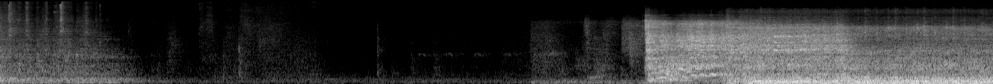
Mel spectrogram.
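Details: Buick 401 Nailhead V8, freshly rebuilt second time and reinstalled, oil and fuel primed, first start: runs down and quiets, then cranks steadily and catches into strong, even roar; healthy first start, fired up easily.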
